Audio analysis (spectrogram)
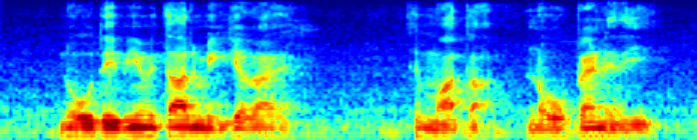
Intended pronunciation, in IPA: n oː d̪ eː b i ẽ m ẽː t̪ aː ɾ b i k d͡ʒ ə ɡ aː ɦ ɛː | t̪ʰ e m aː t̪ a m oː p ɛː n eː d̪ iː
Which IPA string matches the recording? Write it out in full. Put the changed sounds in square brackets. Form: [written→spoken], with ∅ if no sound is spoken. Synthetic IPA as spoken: n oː d̪ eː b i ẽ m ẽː t̪ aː ɾ [b→m] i k d͡ʒ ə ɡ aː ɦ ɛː | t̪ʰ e m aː t̪ a [m→n] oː p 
